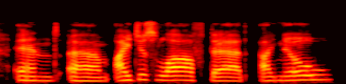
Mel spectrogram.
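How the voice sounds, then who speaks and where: A woman with a Dutch accent speaks at medium pitch with fairly even intonation. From Netherlands. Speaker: IT consultant. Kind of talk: tech demo presentation.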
